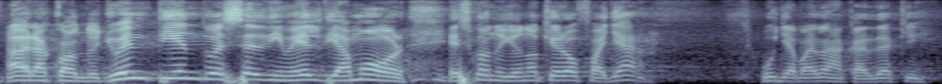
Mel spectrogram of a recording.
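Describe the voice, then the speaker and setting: A man's voice: fairly high pitch, quick pace, sharp tone. A male pastor with a Colombian accent, preaching a sermon in church with dramatic storytelling, acting out the characters and putting questions to the congregation. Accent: Colombian Spanish.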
